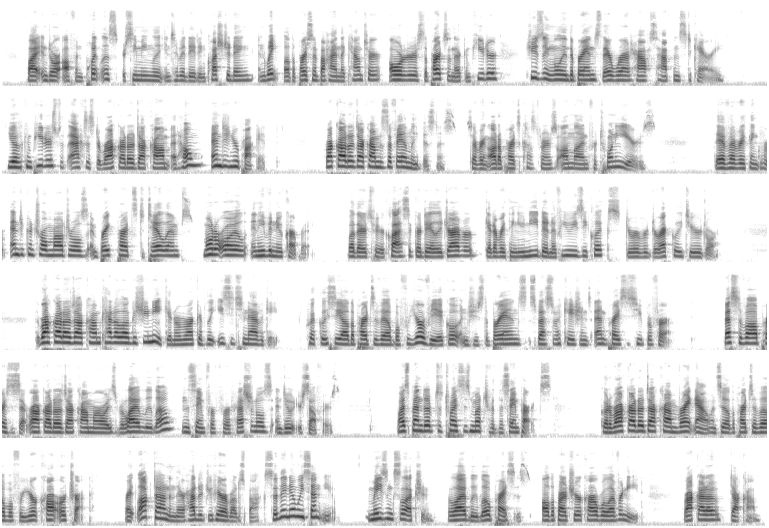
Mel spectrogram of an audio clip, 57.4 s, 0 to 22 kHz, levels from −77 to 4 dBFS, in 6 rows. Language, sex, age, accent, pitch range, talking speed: English, female, 20-39, American, 185-230 Hz, 210 wpm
